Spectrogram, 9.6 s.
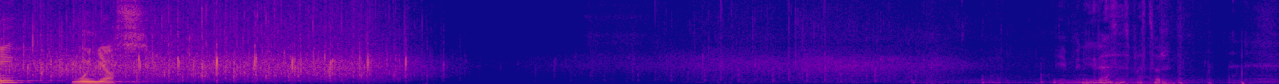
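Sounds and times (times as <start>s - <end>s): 
speech: 0.0s - 1.2s
audience applause: 0.0s - 7.3s.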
